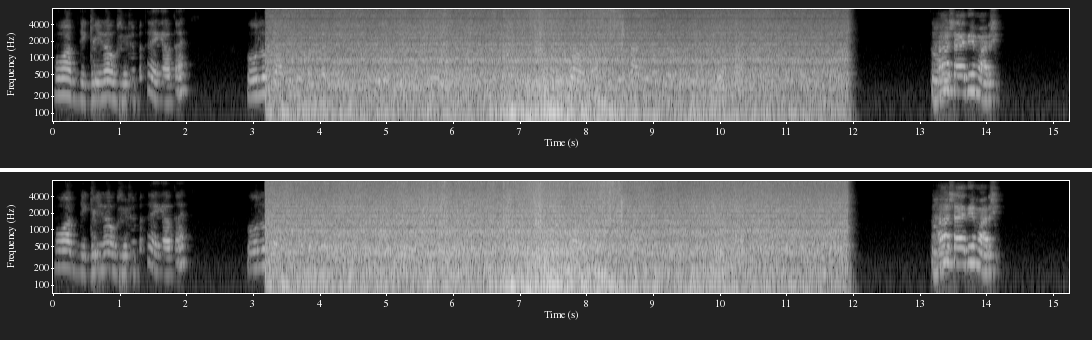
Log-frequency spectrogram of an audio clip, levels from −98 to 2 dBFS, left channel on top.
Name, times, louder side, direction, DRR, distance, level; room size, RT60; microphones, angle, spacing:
voice 1, 0.0-2.0 2.9-4.5 4.9-6.0 6.4-7.0 7.7-10.4 13.2-13.5, left 3 dB, 50° left, 0.6 m, -39 dB
voice 2, 0.6-1.1 13.2-14.2, right 2 dB, 5° right, 0.6 m, -33 dB
Waves surf, 3.2-11.9, right 4 dB, 60° right, 0.5 m, -26 dB
2.6 x 2.0 x 3.3 m
head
